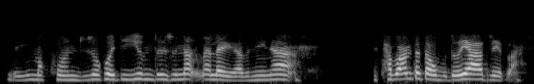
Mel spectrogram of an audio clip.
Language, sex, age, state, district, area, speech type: Manipuri, female, 18-30, Manipur, Kangpokpi, urban, conversation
